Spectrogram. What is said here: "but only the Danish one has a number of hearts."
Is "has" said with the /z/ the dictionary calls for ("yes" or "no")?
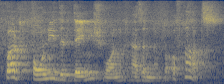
yes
